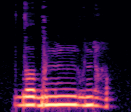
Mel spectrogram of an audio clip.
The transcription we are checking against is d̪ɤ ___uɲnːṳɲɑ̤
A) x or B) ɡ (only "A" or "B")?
B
